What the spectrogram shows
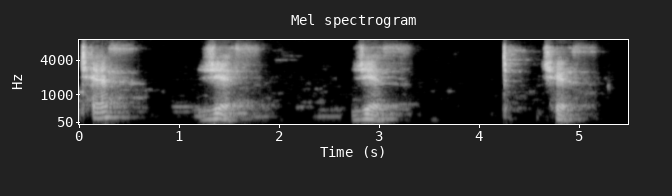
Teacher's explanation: Okay, yes, we missed these ones also, the postalveolar. The affricates, a combination of T and sh.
